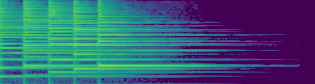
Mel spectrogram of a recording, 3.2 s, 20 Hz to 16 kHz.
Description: Gb Major 7th Suspended 2nd, Guitar Open D

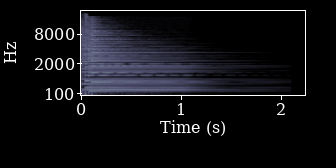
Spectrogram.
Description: G 6th, Guitar; G6 strummed; x,x,9,9,7,9

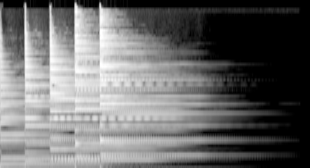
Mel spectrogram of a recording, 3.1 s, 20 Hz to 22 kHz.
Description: C sharp 9th, C sharp, down, Guitar, DADGAD

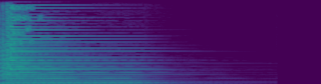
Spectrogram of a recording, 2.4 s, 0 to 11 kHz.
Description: Db Minor Major 7th Flat 5th Db Guitar Open G

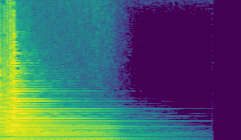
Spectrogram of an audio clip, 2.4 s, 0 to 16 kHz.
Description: E Minor 6th, Guitar, Half Step Down

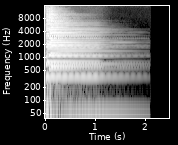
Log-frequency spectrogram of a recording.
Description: F 7th Suspended 2nd Sharp 5th, Guitar, Standard; F7sus2#5; strummed; JGuitar

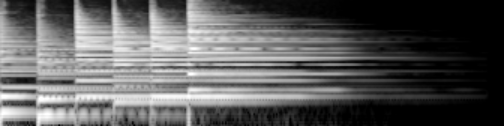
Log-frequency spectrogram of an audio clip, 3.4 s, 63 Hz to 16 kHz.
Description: G sharp 7th Suspended 2nd G sharp Guitar; G#7sus2 arpeggiated; JGuitar

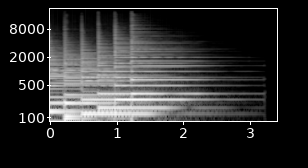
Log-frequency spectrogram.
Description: C sharp Minor 7th C sharp, chord

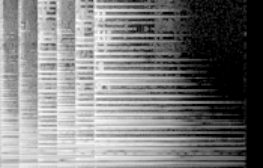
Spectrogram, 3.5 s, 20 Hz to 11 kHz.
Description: Bb 6th Flat 5th Guitar, chord; Bb6b5 arpeggiated

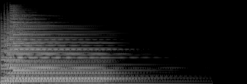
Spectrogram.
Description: D 11th D

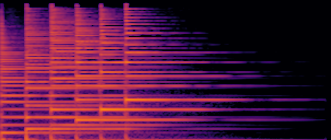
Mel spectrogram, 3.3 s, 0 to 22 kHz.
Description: A Suspended 4th, Guitar Drop D

